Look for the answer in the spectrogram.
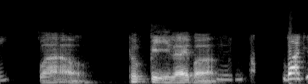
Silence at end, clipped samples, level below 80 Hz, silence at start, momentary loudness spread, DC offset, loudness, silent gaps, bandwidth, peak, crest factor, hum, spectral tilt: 0.05 s; under 0.1%; -44 dBFS; 0 s; 18 LU; under 0.1%; -19 LUFS; 0.26-0.32 s; 6.2 kHz; 0 dBFS; 18 dB; none; -8 dB/octave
